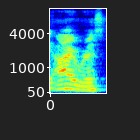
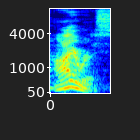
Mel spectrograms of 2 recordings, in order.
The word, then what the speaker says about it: Irys: Every time I say Irys, just know that it is spelled IRYS.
